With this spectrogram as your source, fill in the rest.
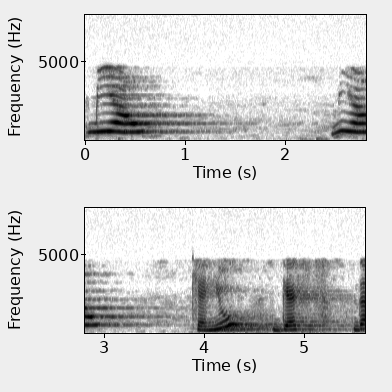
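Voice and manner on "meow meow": put-on high squeaky meow for the kids; cat meow. Shown as a demonstration. Teacher shows the class a cat's meow. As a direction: mew like a kitten, pitched way up. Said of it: "So when I said".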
